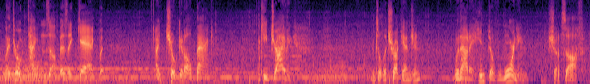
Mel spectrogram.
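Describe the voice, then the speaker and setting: A man narrating a scripted first-person horror story dramatically in old radio play style, acting out urgent, frightened moments. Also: mid-range voice. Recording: loud music behind the voice.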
